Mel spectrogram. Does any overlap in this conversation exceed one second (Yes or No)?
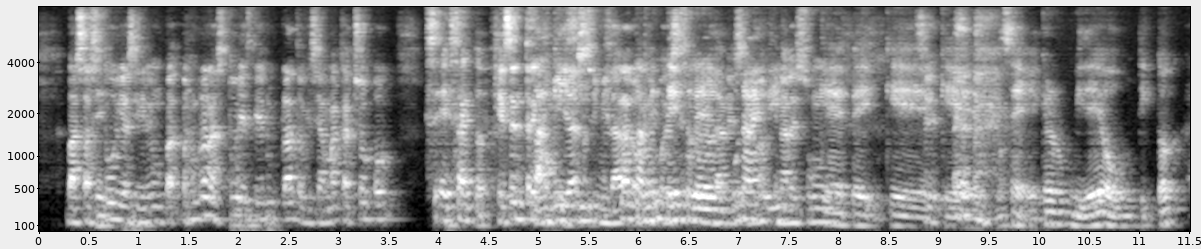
Yes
